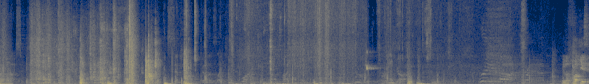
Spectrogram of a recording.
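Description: A door is opened and slammed amid sharp thuds and knocks, loud and close, while agitated voices shout over the bangs.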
